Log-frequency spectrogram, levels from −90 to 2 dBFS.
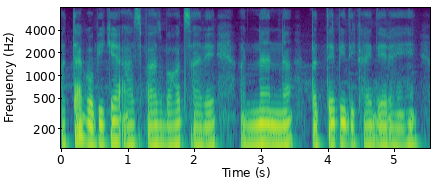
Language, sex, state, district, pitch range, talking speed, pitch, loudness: Hindi, male, Assam, Kamrup Metropolitan, 110-115 Hz, 150 wpm, 110 Hz, -16 LUFS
